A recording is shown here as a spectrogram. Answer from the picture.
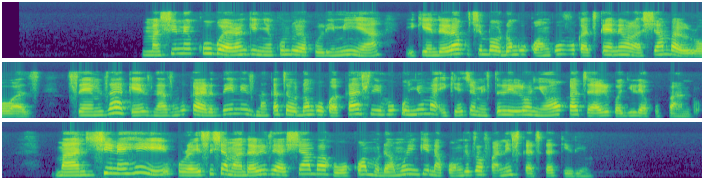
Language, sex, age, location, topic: Swahili, female, 25-35, Dar es Salaam, agriculture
